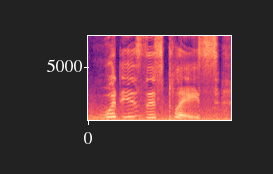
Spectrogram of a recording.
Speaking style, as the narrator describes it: Lainey cried

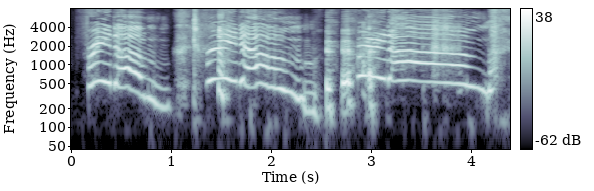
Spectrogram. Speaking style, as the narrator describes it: they yell

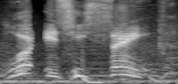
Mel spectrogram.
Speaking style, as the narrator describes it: Maximus roared

